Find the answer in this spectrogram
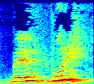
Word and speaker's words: bhelpuri: How to pronounce it? Bhel. Be. Bhel. Be. Bhelpuri.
